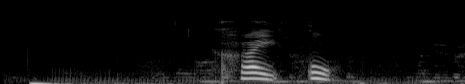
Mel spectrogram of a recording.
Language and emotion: Russian, neutral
